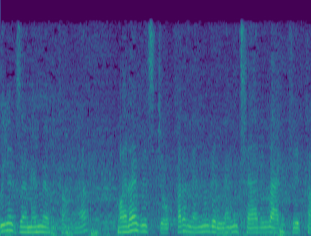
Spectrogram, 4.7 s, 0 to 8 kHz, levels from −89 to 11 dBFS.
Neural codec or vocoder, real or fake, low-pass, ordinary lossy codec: codec, 16 kHz, 1.1 kbps, Voila-Tokenizer; fake; 7.2 kHz; MP3, 48 kbps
